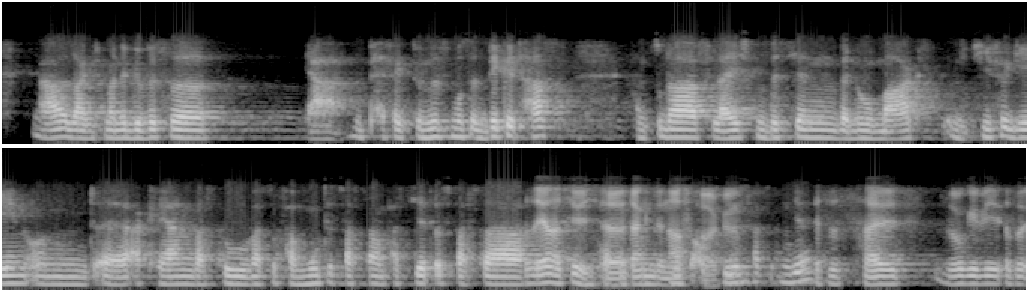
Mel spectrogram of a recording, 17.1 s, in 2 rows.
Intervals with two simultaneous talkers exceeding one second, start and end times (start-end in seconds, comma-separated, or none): 13.3-14.8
